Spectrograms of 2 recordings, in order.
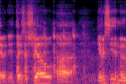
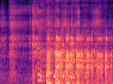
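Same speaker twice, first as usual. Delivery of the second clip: vampire's gloating laugh; 7 dB louder than usual. Retold or imitated. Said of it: "And he's like".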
